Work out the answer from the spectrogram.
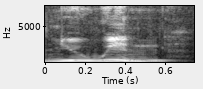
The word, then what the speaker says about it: Nguyen: It's actually pronounced Nguyen.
